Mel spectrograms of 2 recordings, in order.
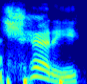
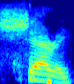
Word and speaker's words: Cherry: It's spelled Cherry, but she's French, and she says it's not Cherry, it's Sherry.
